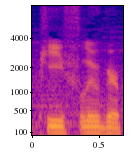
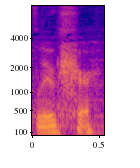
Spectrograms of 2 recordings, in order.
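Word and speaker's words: Pflueger: The exact reel is less important, but I use a 2000 size P. Fluger President, or not P. Fluger, it's just pronounced Fluger.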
